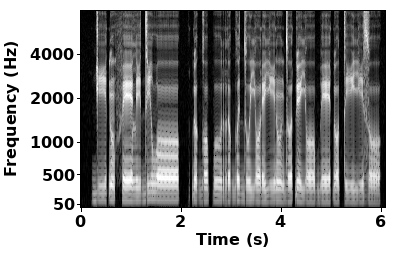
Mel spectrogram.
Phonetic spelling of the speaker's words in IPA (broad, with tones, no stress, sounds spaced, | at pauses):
ɡ iː˨ ɗ ũ˨ f eː˨ l i˨ d i˦ w oː˦ | ɗ ʊ˨ ɡ o˨ p uː˨ r ʊ˨ ɡʷ i˦ d u˨ j o˨ ɾ ɪ˨ j i˨˦ ɾ ũ˨ d ʊ˨˦ ɗ ɪ˦ j oː˨ b eː˨ ɗ o˨ t iː˨ j i˦ z o˨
